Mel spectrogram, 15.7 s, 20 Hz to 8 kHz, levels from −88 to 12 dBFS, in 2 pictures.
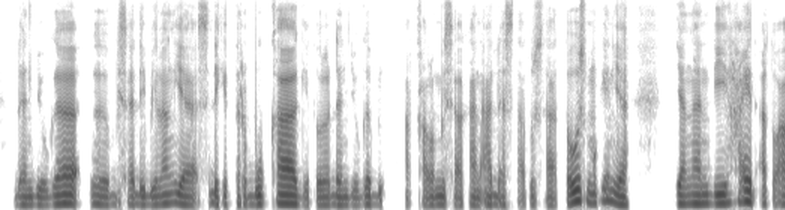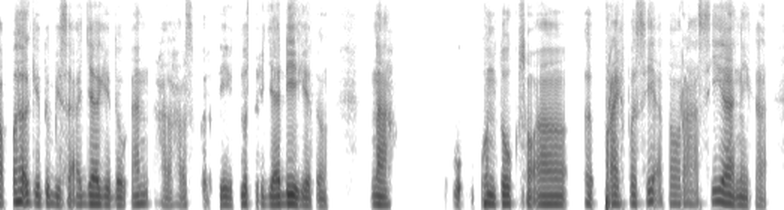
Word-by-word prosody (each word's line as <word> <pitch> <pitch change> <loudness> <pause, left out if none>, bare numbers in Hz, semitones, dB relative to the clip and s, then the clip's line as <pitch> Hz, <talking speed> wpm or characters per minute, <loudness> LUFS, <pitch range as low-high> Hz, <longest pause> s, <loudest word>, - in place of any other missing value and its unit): Dan 110 -1 -3
juga, 115 +4 +3 0.2
eee, 110 -2 -1
bisa 115 - -9
dibilang 110 +3 -2
ya 115 -5 +1
sedikit 110 +2 -6
terbuka 115 +2 +3
gitu 100 0 -10
loh 105 - -3
dan 105 -1 -1
juga 105 +2 -4
bi - - -8 0.2
a - - -11
kalau 110 +2 -6
misalkan 110 -1 -4
ada 110 -1 -3
status-status 150 +6 0
mungkin 155 +5 -2
ya, 110 - 0 0.5
jangan 120 0 +1
di-hide 135 +5 +3
atau - - -7
apa 150 0 +4
gitu 120 -1 -1
bisa 110 -4 -3
aja 115 +2 +3
gitu 105 -1 +1
kan, 115 +3 -2
hal-hal 105 -5 -11
seperti 105 -1 -4
itu - - -4
terjadi 115 +1 +6 0.2
gitu. 95 - -5 0.5
Nah 110 -2 +3 0.6
u - - -6 0.2
untuk 120 -1 +3
soal, 115 -1 +1 0.2
e 120 - -2
privacy 125 +3 -1
atau 120 -1 -8
rahasia 125 - +1
nih, 105 -2 -1
Kak. - - -11
115 Hz, 170 wpm, -26 LUFS, 110-125 Hz, 0.6 s, terjadi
